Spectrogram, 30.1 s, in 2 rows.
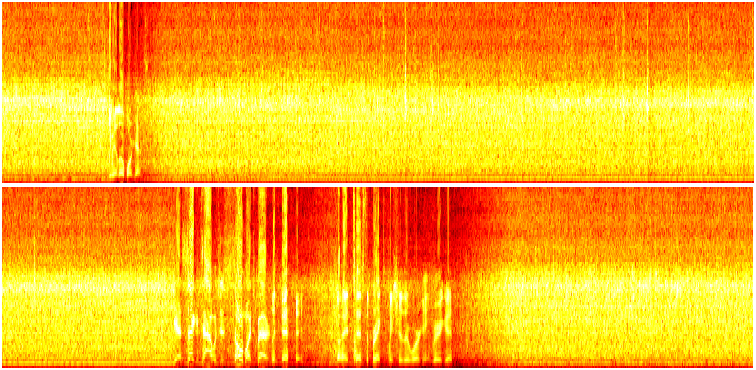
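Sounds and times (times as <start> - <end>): car engine droning: 0.0 - 30.0.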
